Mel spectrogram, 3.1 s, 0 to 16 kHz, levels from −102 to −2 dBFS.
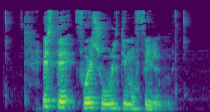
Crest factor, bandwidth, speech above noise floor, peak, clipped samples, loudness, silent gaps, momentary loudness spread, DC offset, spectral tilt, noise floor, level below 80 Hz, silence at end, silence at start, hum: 20 dB; 11.5 kHz; 28 dB; -6 dBFS; under 0.1%; -23 LUFS; none; 10 LU; under 0.1%; -4.5 dB/octave; -52 dBFS; -70 dBFS; 0.75 s; 0.55 s; none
